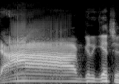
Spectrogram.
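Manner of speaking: gleeful, delighted, playful menacing tone. Retelling a movie scene, voicing the whip-swinging attacker: imitating a gleeful villain. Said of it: "he's super gleeful at this point".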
